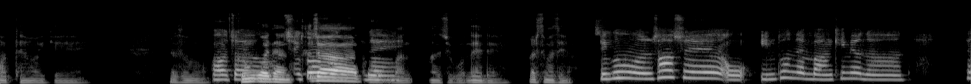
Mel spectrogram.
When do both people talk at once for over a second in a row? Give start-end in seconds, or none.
2.1-4.0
